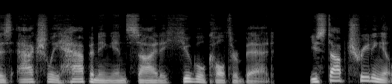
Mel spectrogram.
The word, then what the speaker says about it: Hügelkultur: It's called Hügelkultur. It's pronounced Hügelkultur.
